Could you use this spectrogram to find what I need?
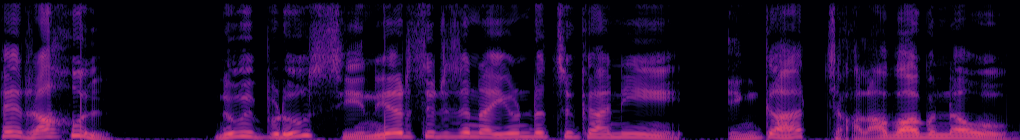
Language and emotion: Telugu, happy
